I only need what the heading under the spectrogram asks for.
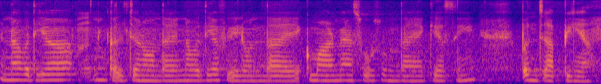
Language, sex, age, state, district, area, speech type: Punjabi, female, 30-45, Punjab, Fatehgarh Sahib, rural, spontaneous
